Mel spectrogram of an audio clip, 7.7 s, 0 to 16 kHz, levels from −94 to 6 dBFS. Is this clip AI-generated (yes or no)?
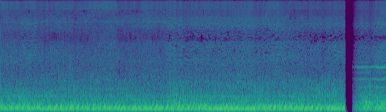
yes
